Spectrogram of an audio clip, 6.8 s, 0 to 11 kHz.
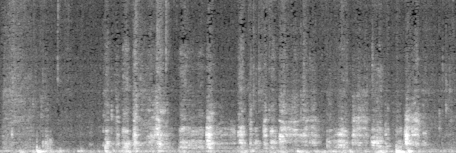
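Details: A 165-pound Great Dane playing with a 3-pound puppy pants in quick, breathy bursts, with soft scuffles and a sudden thump.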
